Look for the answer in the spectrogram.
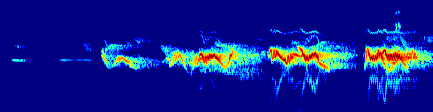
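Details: Western tanager (Piranga ludoviciana) song, in the United States, possibly a female: three hoarse, burry, robin-like phrases, rising slightly and growing louder, spaced about half a second apart, after a faint thin note.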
